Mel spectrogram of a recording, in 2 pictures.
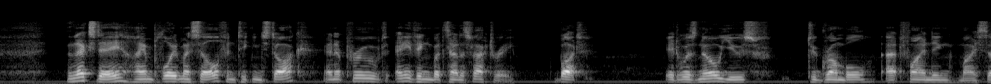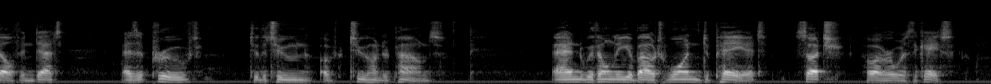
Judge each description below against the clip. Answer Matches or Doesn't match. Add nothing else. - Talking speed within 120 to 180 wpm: Matches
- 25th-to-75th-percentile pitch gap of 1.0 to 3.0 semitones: Matches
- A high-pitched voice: Doesn't match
